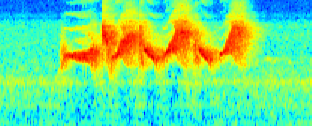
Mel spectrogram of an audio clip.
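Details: White-eye singing a strange, high warbled phrase that climbs, dips and rises again over about one and a half seconds.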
